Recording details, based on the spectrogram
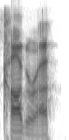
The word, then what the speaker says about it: Kagura: It's pronounced Kagura, Senran Kagura.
